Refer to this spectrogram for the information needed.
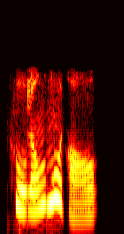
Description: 土龙沐猴 tǔ lóng mù hóu
土龙沐猴发音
